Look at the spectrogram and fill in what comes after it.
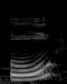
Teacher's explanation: Now in English there are two different L sounds, a dark L that is pronounced more in the back of your throat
